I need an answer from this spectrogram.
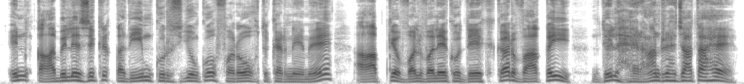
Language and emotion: Urdu, surprised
